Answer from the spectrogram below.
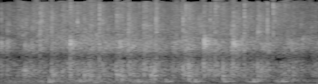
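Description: An audience at a forum held at a high school applauds the high school staff for hosting, steadily for a few seconds, with many hands clapping at once into a dense, crackling wash of sound at an even loudness throughout.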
